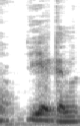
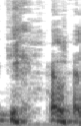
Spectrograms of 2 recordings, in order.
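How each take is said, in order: First: Said in the usual way. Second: «τι έκανα» said through a laugh; «τι έκανα» with the laugh breaking in. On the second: Retold or imitated. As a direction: laugh while you repeat «τι έκανα». Repeats the quote laughing.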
